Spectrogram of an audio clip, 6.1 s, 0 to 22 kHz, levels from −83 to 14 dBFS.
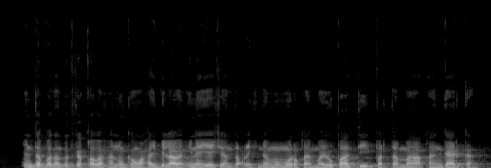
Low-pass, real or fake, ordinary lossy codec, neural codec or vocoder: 19.8 kHz; real; none; none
